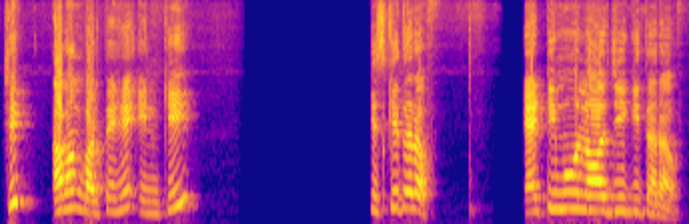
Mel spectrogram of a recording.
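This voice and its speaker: This is a male teacher running a pronunciation drill in class, speaking slowly and deliberately. He says each word several times over and keeps asking the students to repeat it, with patient quizzing questions. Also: very high voice, expressive, fairly bright tone. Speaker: English vocabulary teacher.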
